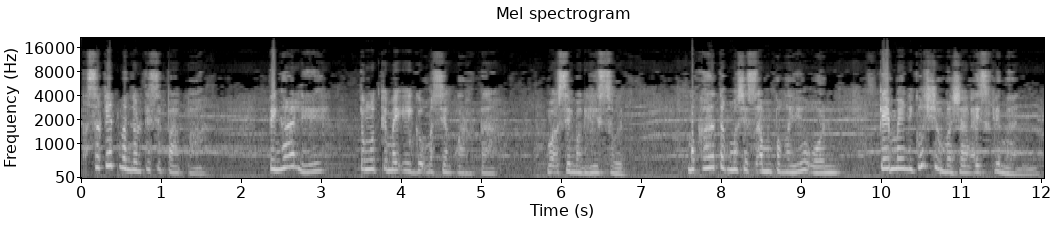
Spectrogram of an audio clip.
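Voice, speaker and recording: A woman's voice: mid-range voice, sing-song, moderate pace, pauses often, mellow, faint music behind, close to an everyday voice. A woman with a Cebuano Filipino accent playing a hurt but caring young daughter in a Bisaya radio drama. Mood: reflective, sad.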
